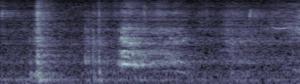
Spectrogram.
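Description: A dog giving one short bark about a second in, after a faint click, played through a laptop's speakers and picked up in a small room.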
